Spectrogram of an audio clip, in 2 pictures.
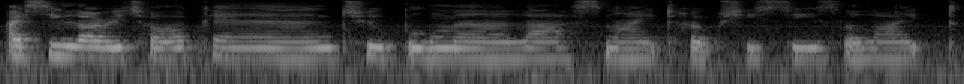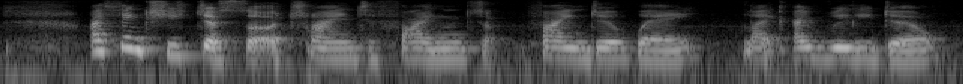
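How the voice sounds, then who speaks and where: A woman's voice: fairly low pitch, little pitch movement, a little slow, darkish tone, highs cut off, slight background noise. A woman from South Wales with a Welsh accent, chatting casually on a livestream and reading out comments in a rambling way with many restarts.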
